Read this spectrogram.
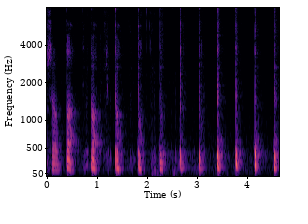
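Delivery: slow bu bu, the vowel fading out; slow kick drill. Shown as a demonstration. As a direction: ease the vowel out beat by beat. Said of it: "You're starting with your straight B sound".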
